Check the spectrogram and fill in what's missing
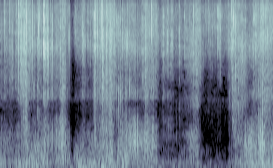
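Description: Long nails scratch fast across a large, solid Himalayan salt sphere lamp lit from inside. The result is a continuous, gritty, crunching rasp with a bright, crackly top and a fuller low rumble. It holds at a steady level for about four seconds, with brief dips between strokes.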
